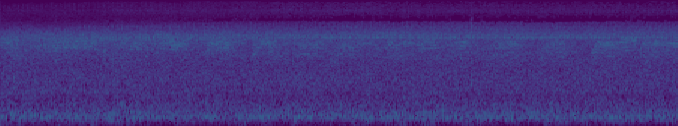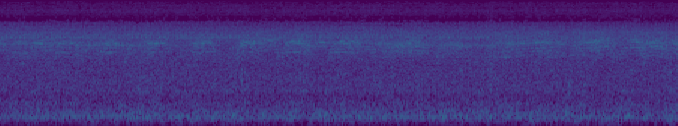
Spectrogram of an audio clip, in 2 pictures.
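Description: River water rushing steadily over stones, an even, unbroken hiss.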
